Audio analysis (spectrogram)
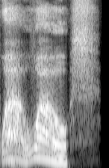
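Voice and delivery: put-on soothing voice as if calming an animal. Retelling a scene where one character stops another, mimicking Crocodile Hunter calming an animal. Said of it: "like the crocodile hunter with like a calming down an animal".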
